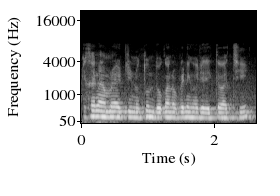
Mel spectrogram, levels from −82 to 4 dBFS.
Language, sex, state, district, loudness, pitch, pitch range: Bengali, male, West Bengal, Alipurduar, -13 LUFS, 150 Hz, 145-155 Hz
